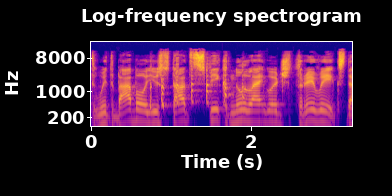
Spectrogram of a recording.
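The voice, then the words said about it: Put-on Asian accent imitating Chow. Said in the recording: “Now I'm doing an accent, and that's inappropriate... That's definitely Asian... Chow from The Hangover”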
